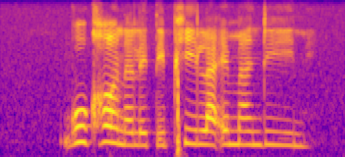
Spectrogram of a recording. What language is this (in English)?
Swati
